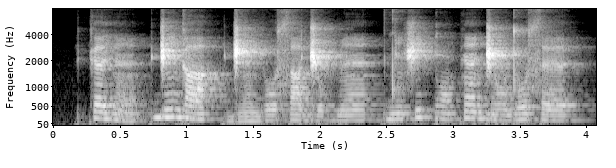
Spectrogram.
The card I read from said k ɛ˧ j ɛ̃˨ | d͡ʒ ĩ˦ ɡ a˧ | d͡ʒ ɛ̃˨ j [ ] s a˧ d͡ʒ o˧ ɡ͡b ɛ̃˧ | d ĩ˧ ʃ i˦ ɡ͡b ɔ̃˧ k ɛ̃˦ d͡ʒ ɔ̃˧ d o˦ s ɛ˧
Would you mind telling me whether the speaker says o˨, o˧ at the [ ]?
o˧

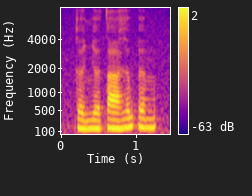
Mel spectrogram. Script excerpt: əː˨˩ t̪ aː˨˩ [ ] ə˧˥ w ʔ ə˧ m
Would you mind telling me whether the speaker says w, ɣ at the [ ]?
ɣ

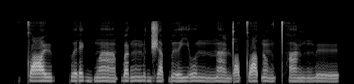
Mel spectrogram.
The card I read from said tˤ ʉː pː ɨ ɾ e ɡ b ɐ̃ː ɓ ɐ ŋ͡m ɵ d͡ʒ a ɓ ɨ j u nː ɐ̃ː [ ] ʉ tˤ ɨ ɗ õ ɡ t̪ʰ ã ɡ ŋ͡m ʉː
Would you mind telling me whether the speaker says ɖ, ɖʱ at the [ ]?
ɖ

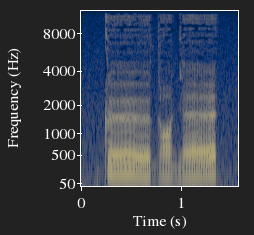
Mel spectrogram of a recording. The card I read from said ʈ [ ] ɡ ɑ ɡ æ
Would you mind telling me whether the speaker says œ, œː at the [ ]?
œː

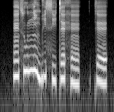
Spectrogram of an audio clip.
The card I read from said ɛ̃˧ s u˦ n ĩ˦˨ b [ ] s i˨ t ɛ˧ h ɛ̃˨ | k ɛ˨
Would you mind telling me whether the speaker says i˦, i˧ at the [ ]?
i˧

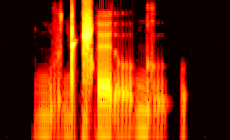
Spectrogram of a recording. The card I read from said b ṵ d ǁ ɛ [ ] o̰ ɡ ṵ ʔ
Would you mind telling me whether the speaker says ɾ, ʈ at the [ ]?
ɾ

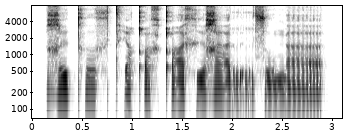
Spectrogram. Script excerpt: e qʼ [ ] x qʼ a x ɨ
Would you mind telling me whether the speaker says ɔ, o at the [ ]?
o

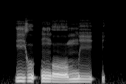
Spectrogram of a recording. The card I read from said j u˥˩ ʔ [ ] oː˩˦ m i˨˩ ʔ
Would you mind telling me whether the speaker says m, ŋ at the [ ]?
ŋ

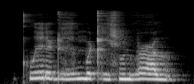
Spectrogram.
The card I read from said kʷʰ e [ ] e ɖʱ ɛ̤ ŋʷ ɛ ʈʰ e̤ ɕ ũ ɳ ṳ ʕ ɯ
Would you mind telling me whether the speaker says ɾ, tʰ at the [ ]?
ɾ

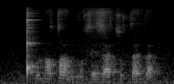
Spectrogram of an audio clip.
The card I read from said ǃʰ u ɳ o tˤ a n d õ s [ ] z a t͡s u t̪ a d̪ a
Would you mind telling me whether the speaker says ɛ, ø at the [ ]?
ɛ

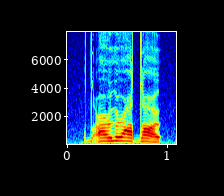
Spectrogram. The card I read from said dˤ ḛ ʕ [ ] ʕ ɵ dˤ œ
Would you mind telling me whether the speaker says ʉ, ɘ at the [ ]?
ʉ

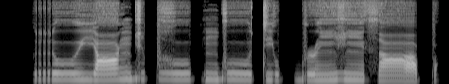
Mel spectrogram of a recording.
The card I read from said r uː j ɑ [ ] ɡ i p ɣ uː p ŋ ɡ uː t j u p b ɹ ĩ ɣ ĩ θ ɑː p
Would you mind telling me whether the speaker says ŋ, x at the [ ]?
ŋ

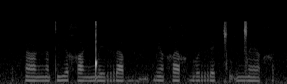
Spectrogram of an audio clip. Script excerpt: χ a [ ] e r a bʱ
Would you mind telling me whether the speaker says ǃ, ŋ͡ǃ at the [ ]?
ŋ͡ǃ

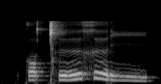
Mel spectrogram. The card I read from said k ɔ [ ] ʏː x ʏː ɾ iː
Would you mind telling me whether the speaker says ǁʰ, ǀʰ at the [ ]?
ǀʰ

